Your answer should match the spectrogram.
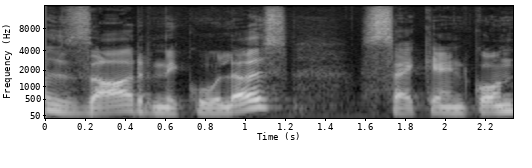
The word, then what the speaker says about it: tsar: इसको हम funny way में प्रोनाउंस करते हैं ज़ार। ज़ार मतलब होता है किंग। इसकी स्पेलिंग दो तरीके से लिख सकते हो, TSAR और CZAR।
